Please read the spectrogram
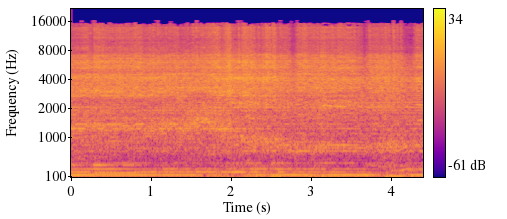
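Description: Live electric guitar and bass guitar playing an instrumental rock cover in an arena, with held bass notes under the guitar and no vocals.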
